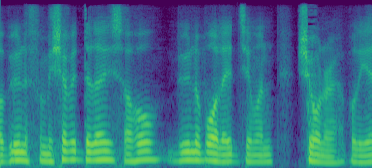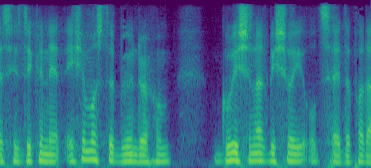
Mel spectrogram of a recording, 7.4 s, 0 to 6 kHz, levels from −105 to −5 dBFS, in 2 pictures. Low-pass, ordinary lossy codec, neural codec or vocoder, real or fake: 5.4 kHz; AAC, 32 kbps; codec, 16 kHz, 0.2 kbps, FocalCodec; fake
